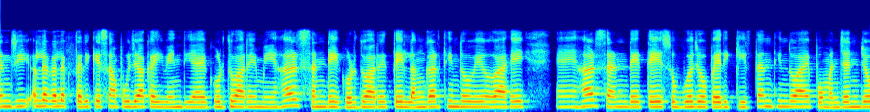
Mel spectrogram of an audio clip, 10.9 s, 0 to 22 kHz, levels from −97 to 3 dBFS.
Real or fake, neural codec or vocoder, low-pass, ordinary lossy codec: real; none; 7.2 kHz; Opus, 32 kbps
